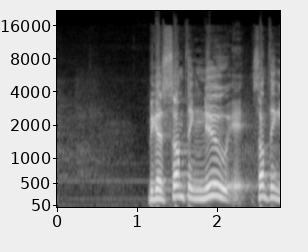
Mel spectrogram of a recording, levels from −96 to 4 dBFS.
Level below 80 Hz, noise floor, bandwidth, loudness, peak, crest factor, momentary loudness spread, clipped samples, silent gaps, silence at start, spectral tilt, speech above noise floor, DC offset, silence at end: -48 dBFS; -53 dBFS; 16.5 kHz; -12 LUFS; 0 dBFS; 14 dB; 7 LU; under 0.1%; none; 1.15 s; -5 dB/octave; 41 dB; under 0.1%; 0 s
